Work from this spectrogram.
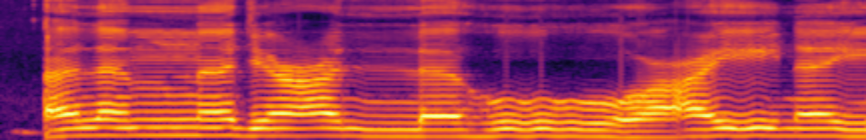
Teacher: الم نجعل له عینین، لم میم ساکن پر اظہار شفوی ہوگا، جیم ساکن پر قلقلہ ہوگا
